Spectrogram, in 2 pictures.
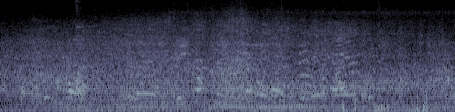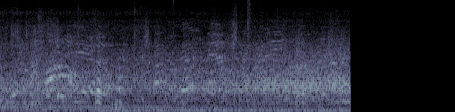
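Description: A crowd of people chatter at a distance outdoors.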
